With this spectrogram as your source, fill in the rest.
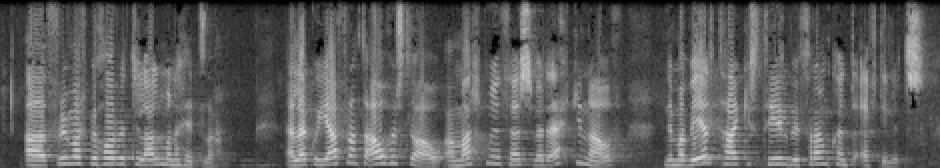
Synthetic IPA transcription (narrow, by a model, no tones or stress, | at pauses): aðfɾʏmvar̥pɪɦɔɾvɪt̪ʰɪlalmɛnːaɦɪt̪la | ɛ̰nlɛkːʏjafɾan̥t̪aaːwɦœst̪lʏaːwa̰ðmar̥kmɛnʏθɛsːvɛɾðɪɛhcɪnaːwðnɛːmavɛːlt̪ʰaːcɪst̪ʰːɪlvɪðfɾamkʰvant̪aʔɛft̪ɪɾlɪt̪s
